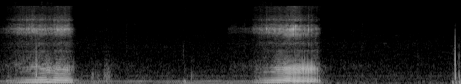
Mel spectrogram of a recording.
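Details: Tobias, a Shih Tzu dog, snoring loudly: two long rasping snores about two seconds apart, each a rich buzzy rumble with stacked harmonics, separated by quiet breathing; a small click at the end.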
